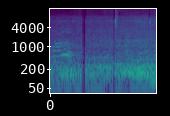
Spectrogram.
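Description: Low, steady engine-like rumble of road traffic in the background, with a single short click a little over a second in.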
